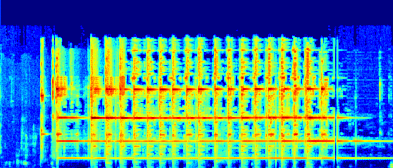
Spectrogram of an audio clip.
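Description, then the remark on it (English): A bicycle bell rings rapidly and continuously for about three and a half seconds, a bright, metallic trill with steady repeated strikes, loud and alone without any voices. “Wait, is that my bell? No, this is my bell from training.”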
